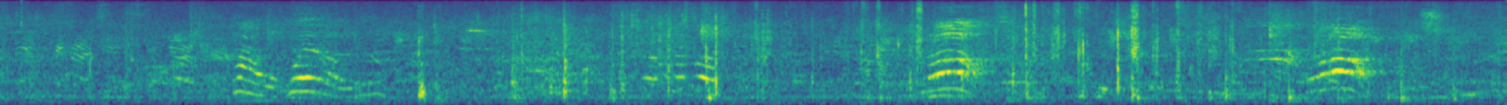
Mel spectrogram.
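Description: Footsteps thump on wooden boards.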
